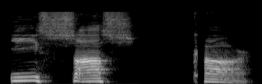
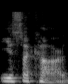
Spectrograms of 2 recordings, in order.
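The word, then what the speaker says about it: Issachar: one added on so in effect in the pronunciation there should be three s's is sasar uh but typically it's pronounced isachar that's the standard pronunciation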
